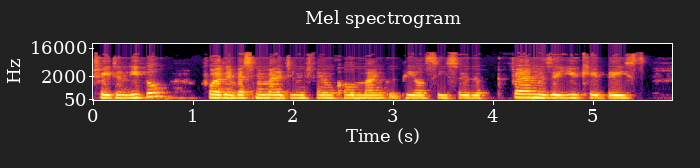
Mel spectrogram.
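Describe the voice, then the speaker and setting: A woman with a British accent talks fairly quickly at a medium pitch, her tone dark and mellow. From UK, Ghanaian heritage. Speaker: legal head at investment firm, panelist. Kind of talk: panel discussion.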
